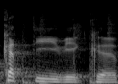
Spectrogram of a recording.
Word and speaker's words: Cattivik: No, allora, io dico Cattivic, perché okay, dovrebbe derivare dalla parola cattivo, come diabolic, da diabolico. Dopodiché ognuno lo chiama come vuole, va bene spostare l'accento su qualsiasi okay vocale, non c'è problema.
